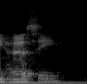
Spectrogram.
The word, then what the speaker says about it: Hersee: Danny Hersey, H-E-R-S-E-E.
